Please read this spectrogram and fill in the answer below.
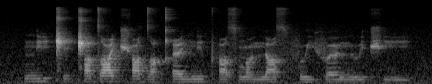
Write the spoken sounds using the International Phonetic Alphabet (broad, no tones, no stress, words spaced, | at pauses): niǁi ǁɯtˤet͡ʃʰodˤɜ qʰinipʰɜsˤŋo nɜsˤ fɯjfɜ nɯ t͡ʃʰi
